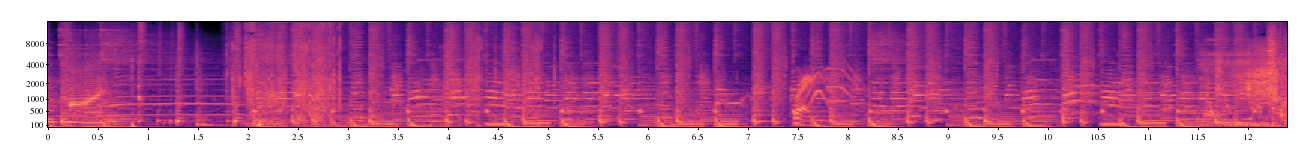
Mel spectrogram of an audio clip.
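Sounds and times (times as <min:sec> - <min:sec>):
cartoon boing of something bouncing: 0:00.0 - 0:00.8
steady loud music: 0:01.8 - 0:12.3.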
